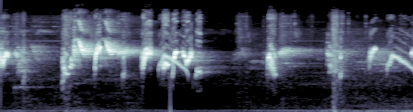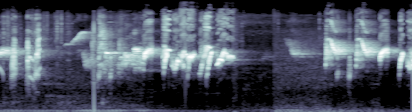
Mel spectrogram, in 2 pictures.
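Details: Red-whiskered bulbul delivering long, warbling doubled song, slow and clear, for caged birds to copy. Phrases of looping whistled notes follow one another almost continuously, with occasional faint clicks.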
